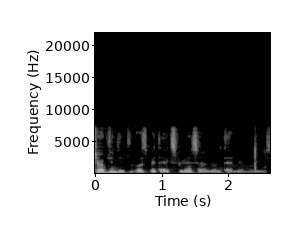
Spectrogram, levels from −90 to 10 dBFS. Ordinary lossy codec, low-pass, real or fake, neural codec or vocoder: none; 7.2 kHz; fake; vocoder, 22.05 kHz, 80 mel bands, Vocos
